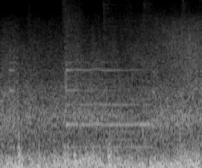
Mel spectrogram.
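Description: Background music with held notes over the noise of a car driving along a wet street.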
